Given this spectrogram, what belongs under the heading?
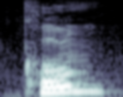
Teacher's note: کاف از زبان در واقع قسمت اخیر زبان ادا میشه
